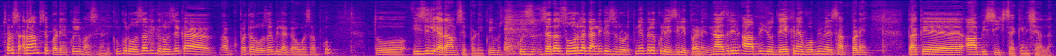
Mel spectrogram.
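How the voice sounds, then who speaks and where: A man teaching a Quran reading class, patiently repeating points and quizzing students in call-and-response. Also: fairly high pitch. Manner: repetitive call-and-response questioning; patient, slow drilling. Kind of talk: classroom lesson to students and viewers.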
